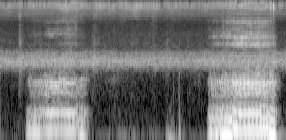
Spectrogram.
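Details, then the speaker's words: Woman snoring while wearing a Snore-Eze snore aid in her ear, apparently meant for the nose; loud enough to hear from the next room. Two long, deep, vibrating inspiratory snores separated by a pause with a brief snort. "That green thing in her ear is a snore aid. I don't think it's helping unless it's aiding in her snoring. It doesn't get any quieter for me."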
